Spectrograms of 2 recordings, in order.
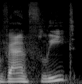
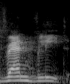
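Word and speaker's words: VanVleet: Because it's like Van Fleet or Van Vliet? It's Van Vliet.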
